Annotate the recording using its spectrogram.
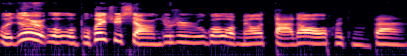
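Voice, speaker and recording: Against a quiet background with a dry, close sound and no echo, a woman speaks with fairly high pitch and lively intonation. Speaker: podcast co-host, graduate student researcher. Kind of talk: casual chat. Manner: animated.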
